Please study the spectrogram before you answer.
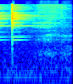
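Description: A single tap on a Randy Bowen Batman Dark Knight statue made entirely of bronze. It gives a bright, clinking metallic ring with a high pitch that fades quickly into a faint hum.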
